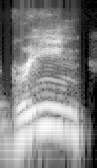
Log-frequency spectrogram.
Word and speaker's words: Gruene: Green, it's not spelled Gree, it's spelled Gruene. Green Hall.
